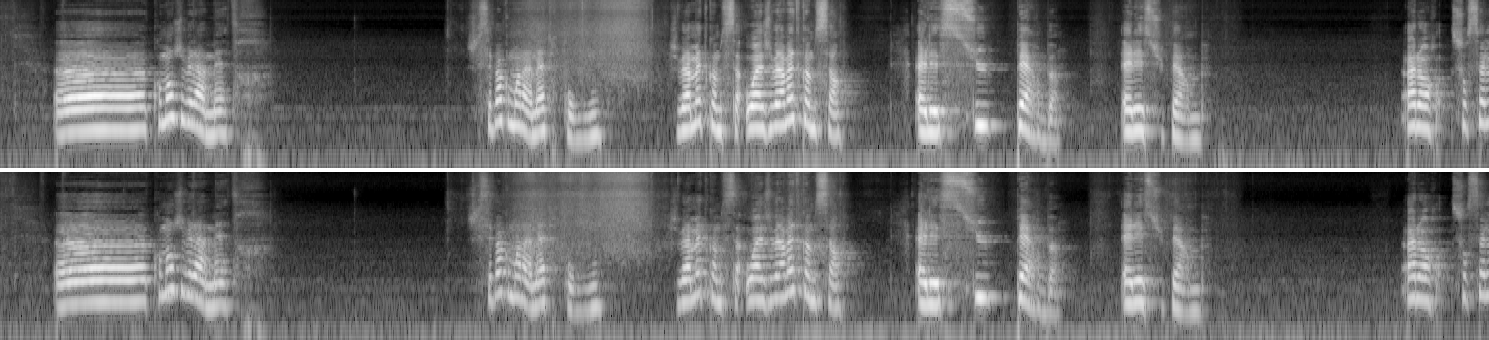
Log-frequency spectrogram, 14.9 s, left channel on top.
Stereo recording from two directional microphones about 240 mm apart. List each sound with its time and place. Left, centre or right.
0.5 s speech: left
4.6 s speech: left
5.7 s a woman's voice: left
6.7 s speech: left
8.9 s a woman's voice: left
14.0 s a woman's voice: left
